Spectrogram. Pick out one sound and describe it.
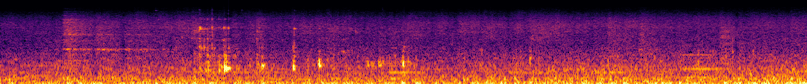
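Milk pours over ice in a glass.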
